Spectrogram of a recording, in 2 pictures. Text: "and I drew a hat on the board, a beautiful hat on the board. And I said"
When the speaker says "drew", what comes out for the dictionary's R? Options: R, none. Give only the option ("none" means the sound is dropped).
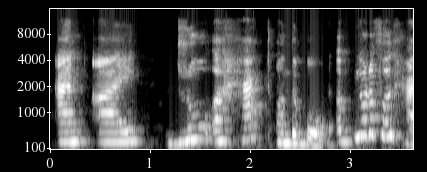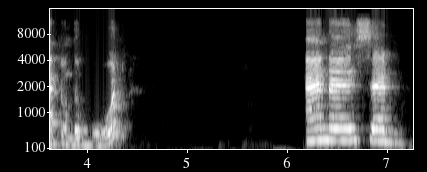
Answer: R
